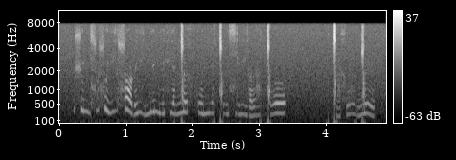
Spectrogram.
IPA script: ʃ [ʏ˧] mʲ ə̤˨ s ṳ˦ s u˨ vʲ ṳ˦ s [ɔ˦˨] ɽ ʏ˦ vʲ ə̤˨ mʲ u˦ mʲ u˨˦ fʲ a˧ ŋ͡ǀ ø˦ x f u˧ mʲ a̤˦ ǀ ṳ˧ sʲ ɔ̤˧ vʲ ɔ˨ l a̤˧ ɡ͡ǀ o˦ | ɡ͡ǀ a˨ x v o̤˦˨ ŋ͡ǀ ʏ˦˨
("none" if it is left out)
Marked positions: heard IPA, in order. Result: ʏ˧, ɔ˦˨

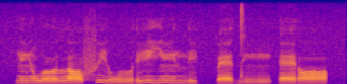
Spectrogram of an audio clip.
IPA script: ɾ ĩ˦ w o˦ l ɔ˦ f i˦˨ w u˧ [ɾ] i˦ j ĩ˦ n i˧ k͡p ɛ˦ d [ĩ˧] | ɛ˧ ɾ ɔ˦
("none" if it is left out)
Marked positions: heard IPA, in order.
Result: ɾ, ĩ˦

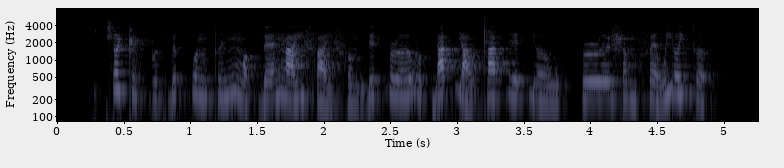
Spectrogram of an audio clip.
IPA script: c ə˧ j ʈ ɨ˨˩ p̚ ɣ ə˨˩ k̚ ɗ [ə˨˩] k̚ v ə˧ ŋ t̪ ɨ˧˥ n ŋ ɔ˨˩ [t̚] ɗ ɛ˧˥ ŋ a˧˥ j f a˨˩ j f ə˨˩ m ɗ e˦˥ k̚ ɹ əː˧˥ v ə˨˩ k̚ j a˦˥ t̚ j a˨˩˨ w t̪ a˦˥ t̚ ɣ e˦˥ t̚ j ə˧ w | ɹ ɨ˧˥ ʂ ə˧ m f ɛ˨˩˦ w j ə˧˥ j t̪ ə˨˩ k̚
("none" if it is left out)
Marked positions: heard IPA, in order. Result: ə˦˥, t̚

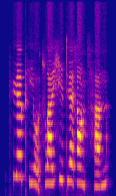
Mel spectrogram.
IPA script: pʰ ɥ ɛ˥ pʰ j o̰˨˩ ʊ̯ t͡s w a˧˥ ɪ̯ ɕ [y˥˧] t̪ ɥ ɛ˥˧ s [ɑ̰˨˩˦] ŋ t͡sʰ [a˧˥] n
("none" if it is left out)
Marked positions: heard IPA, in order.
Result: i˥˧, ɑ˥˩, a˧˥

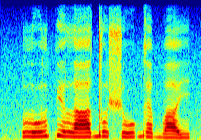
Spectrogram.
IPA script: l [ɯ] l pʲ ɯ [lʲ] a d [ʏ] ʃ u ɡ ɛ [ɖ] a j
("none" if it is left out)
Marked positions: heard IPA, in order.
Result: u, l, u, b

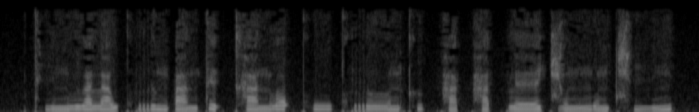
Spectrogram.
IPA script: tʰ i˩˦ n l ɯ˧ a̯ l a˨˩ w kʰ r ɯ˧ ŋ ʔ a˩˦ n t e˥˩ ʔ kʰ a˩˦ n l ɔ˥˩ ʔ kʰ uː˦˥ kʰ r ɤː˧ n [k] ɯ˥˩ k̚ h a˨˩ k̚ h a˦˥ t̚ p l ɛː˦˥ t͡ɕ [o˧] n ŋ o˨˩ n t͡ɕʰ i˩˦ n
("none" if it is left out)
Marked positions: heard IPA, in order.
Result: kʰ, o˧

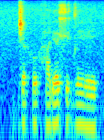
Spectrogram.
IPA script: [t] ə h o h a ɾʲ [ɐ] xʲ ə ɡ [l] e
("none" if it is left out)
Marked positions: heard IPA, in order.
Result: c, ɐ, l

